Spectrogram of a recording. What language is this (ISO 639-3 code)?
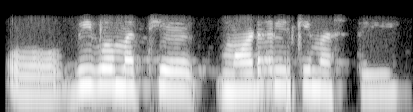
san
